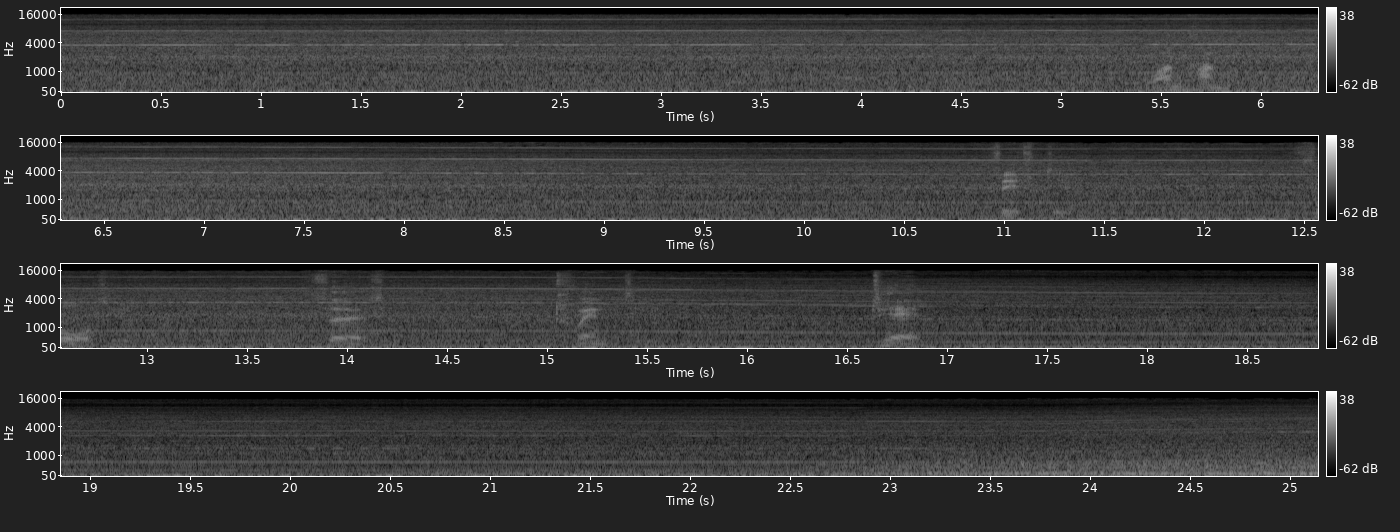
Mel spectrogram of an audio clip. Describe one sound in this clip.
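Air rushes past steadily.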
